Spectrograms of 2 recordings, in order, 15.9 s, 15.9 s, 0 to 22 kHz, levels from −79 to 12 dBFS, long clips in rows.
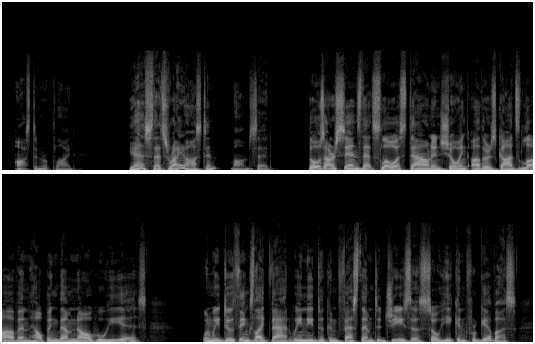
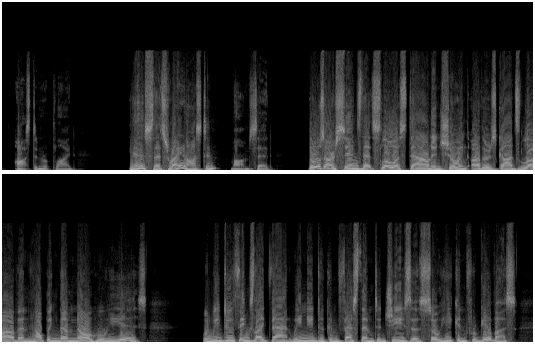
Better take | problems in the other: first | distortion; heavy; 27% of the sound clipped

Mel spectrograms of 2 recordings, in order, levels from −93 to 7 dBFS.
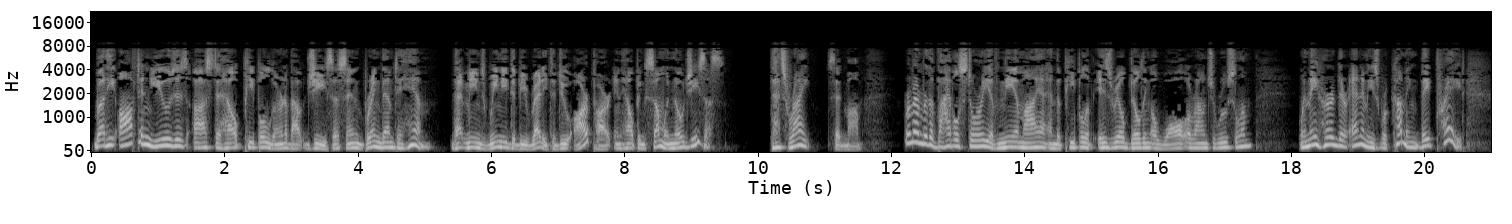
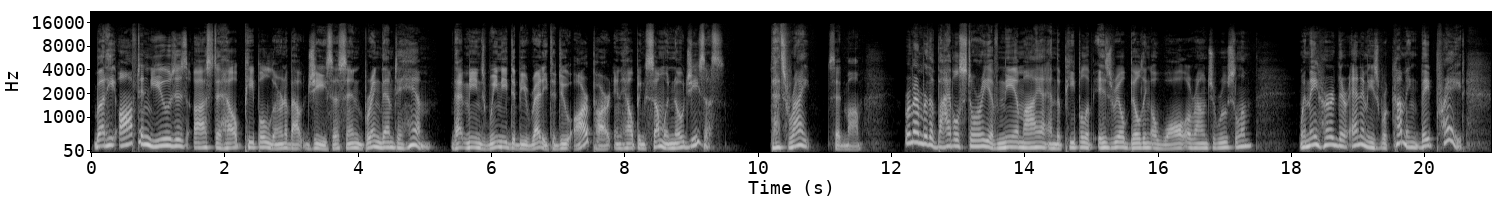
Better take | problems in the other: second | garbled, watery; badly

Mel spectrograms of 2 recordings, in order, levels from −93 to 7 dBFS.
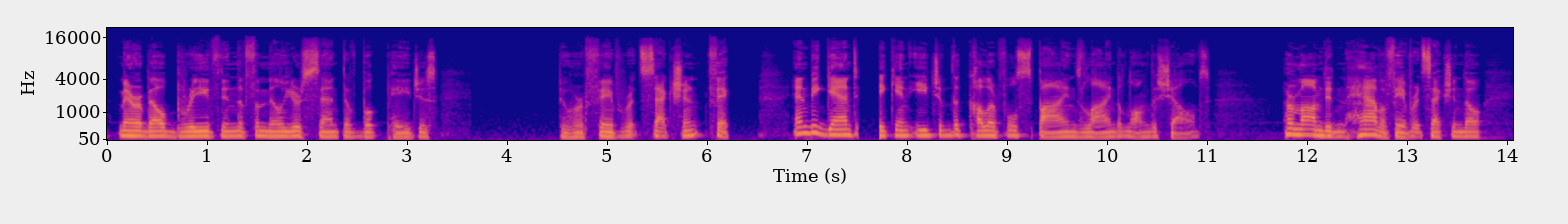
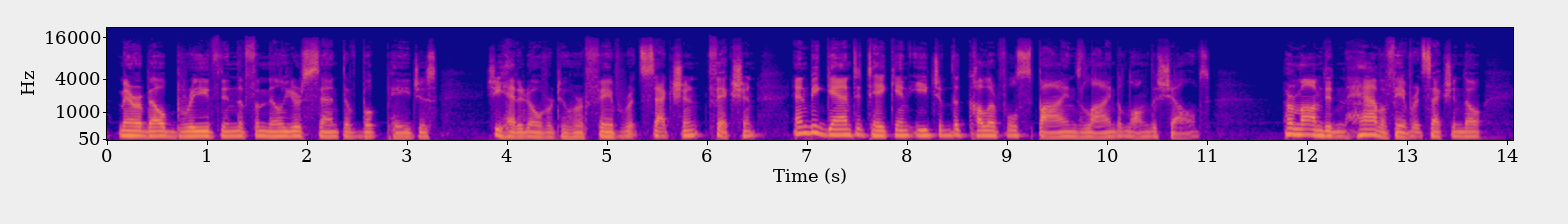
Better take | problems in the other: second | audio cutting out; at 3.5 s for 1 s, at 6 s and at 7.5 s

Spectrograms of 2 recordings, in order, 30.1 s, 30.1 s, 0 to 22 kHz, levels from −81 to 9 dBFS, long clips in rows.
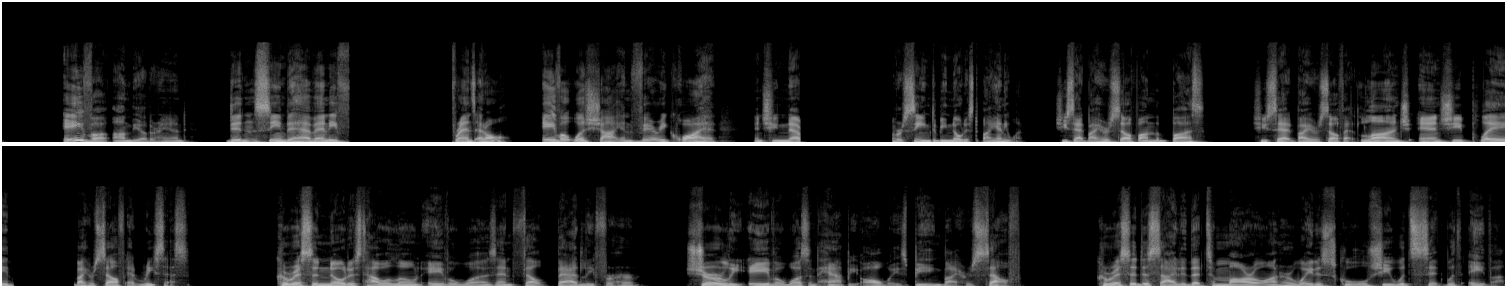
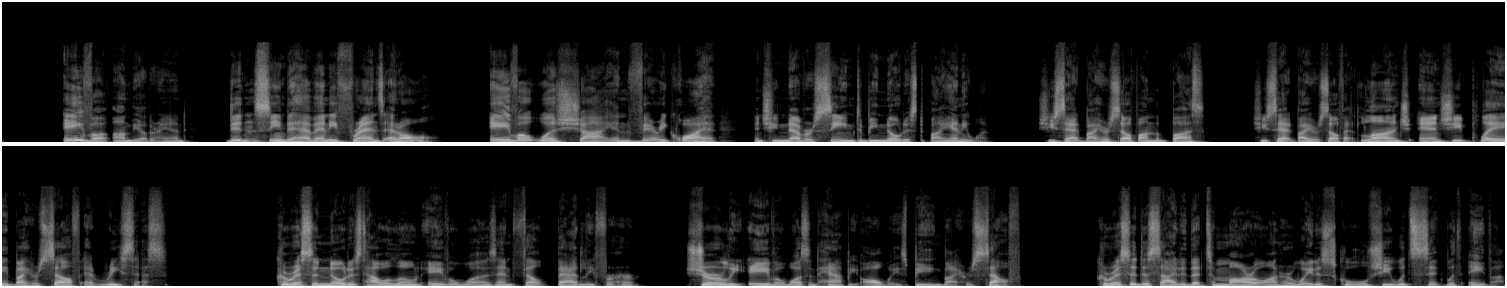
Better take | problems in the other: second | audio freezing; at 3.5 s for 1 s, at 8 s for 1 s and at 15 s for 0.5 s

